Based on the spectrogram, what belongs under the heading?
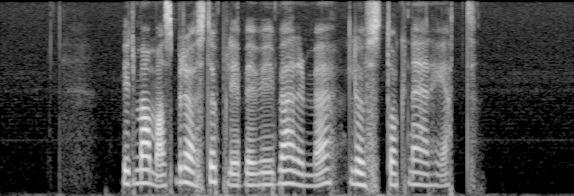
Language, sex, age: Swedish, female, 36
